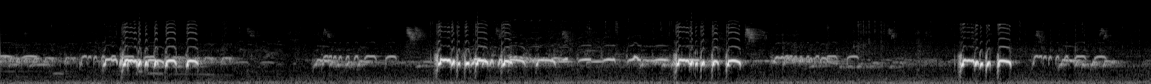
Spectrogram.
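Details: A loud, constantly singing local zebra dove, its song used to make slow or quiet doves start singing. Repeated bursts of bubbling, rolled coo notes, some overlapping into a continuous warble, with sharp clicky accents in the loudest phrases.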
